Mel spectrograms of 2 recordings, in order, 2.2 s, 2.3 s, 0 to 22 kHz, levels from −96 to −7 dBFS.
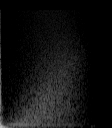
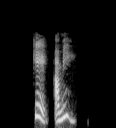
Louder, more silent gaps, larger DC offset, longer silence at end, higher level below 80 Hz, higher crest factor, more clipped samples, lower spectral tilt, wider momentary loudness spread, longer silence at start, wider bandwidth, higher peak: second, -59 LUFS vs -22 LUFS; second, none vs 0.97-1.06 s; neither; second, 0.65 s vs 0.85 s; first, -56 dBFS vs -72 dBFS; about the same, 22 dB vs 22 dB; neither; about the same, -5 dB/octave vs -4 dB/octave; about the same, 8 LU vs 10 LU; second, 0 s vs 0.7 s; first, 16 kHz vs 7.6 kHz; second, -28 dBFS vs -2 dBFS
